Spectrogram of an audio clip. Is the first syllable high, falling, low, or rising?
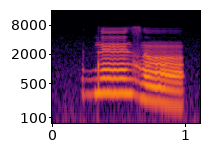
high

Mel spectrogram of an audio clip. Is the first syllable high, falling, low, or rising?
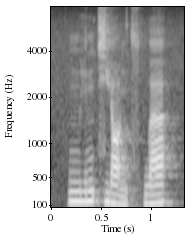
rising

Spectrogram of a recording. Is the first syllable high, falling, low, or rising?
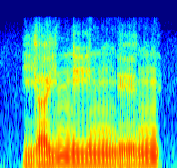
rising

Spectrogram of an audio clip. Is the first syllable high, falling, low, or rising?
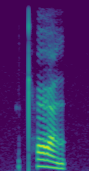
falling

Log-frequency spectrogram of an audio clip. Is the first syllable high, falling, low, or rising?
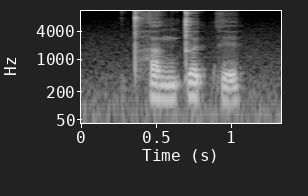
low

